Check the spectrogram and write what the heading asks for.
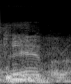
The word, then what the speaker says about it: Quay: People used to call us Car Quay. If you like Quavers, if you're from Quebec, or if you like Freddie Mercury and you like Queen, you can understand why people pronounce the name of the business wrong. But it's Key, Torquay, New Key, Quayside, Car Key.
